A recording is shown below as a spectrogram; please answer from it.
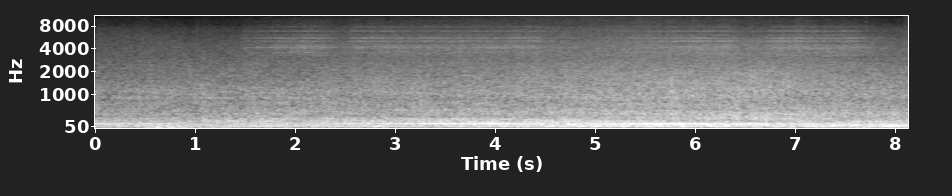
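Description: Steady low hum of a motor vehicle's engine with street rumble, growing louder over the first half and then holding steady.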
